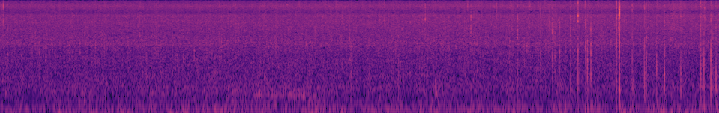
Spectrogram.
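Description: Rain patters steadily onto a flowing stream outdoors.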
